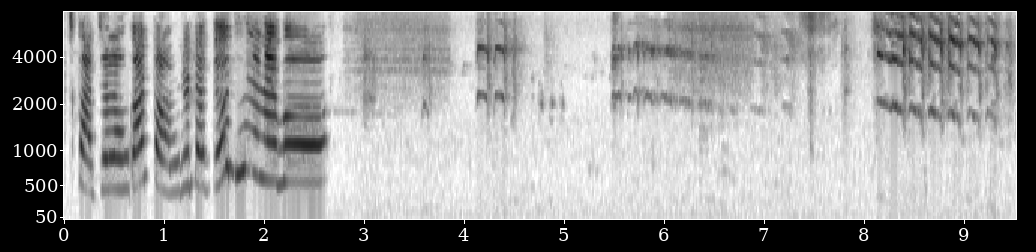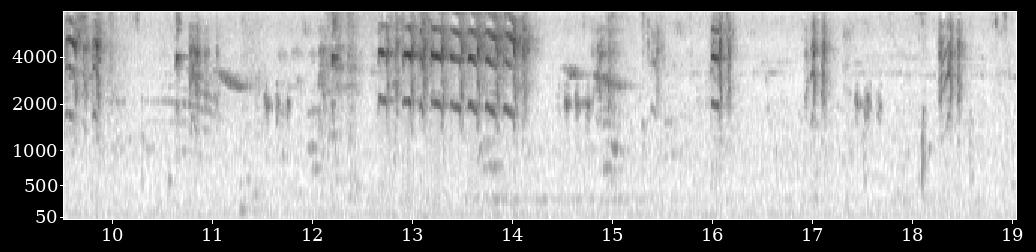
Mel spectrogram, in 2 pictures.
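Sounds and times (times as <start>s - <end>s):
bird squawking: 8.1s - 10.0s, 16.9s - 18.7s.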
